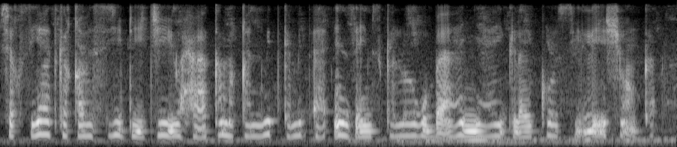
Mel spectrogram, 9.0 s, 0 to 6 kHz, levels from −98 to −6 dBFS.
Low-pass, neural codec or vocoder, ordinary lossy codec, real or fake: 5.4 kHz; none; none; real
